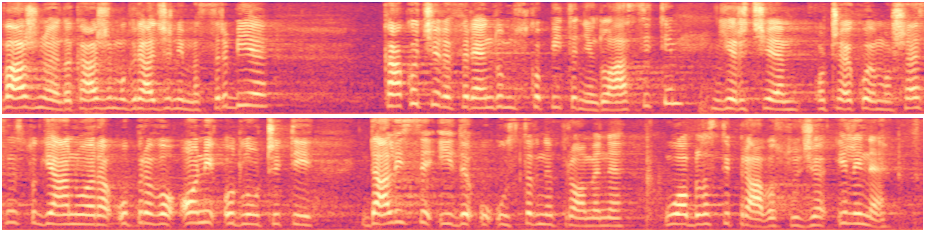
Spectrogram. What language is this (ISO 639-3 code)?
srp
